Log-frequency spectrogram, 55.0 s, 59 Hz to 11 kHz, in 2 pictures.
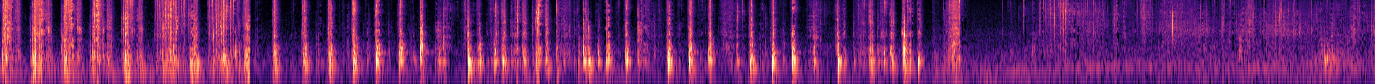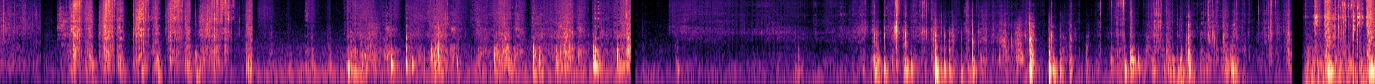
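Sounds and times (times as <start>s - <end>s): slime rustling softly: 20.0s - 28.4s, 30.9s - 46.1s
slime crackling and popping: 20.0s - 32.2s, 51.6s - 55.0s.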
